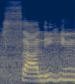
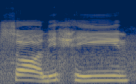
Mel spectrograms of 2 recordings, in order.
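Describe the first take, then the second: First: The first consonant is thin and light. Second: The first consonant is heavy and full. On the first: The speaker calls it wrong. "उसको आप सालिहीन नहीं पढ़ सकते" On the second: The speaker calls it right. "उसको पूरी ही पढ़ना है।"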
